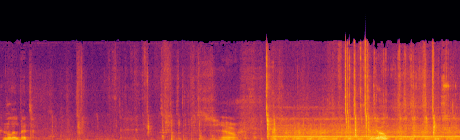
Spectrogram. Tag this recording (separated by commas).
Speech, Tools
